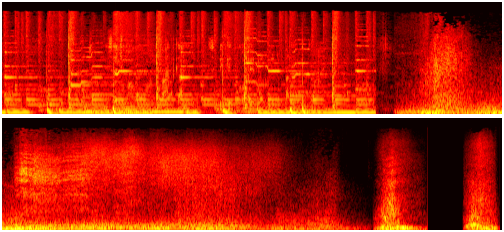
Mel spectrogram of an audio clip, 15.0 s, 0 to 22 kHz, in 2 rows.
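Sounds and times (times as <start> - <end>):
deep rumble: 6.0 - 13.0.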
